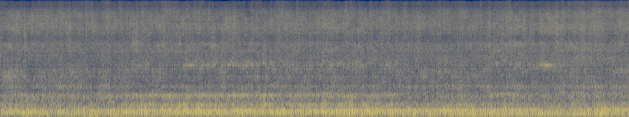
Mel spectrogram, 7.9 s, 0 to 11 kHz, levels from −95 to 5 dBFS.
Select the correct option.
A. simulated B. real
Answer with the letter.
A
